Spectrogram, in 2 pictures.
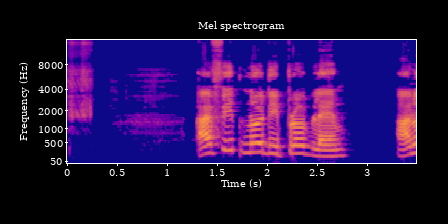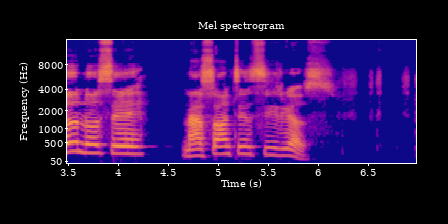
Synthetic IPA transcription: aɪfitnodipɾoblɛm | anonose | nasɔ̃mtɪ̃nsiɾiɔ̰s

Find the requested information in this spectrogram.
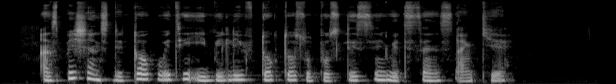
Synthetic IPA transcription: ʔaspeʃɛ̃ntsdetɔkwetʰĩnʔibilivdɔk̚tɔsupɔslisĩnwidsɛ̃nsã̰nkʰɛɛ

